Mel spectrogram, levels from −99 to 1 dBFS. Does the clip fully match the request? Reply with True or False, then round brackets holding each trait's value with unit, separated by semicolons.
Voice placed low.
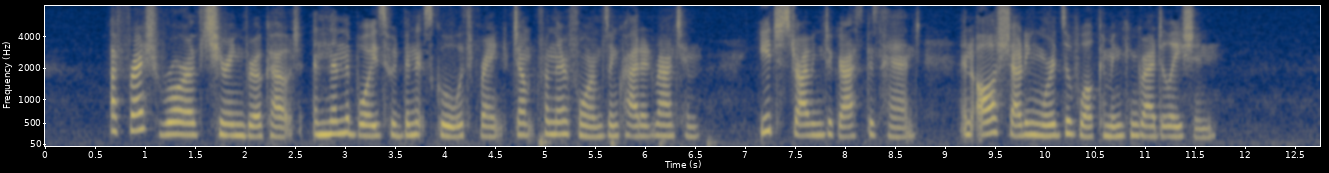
False (235 Hz)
